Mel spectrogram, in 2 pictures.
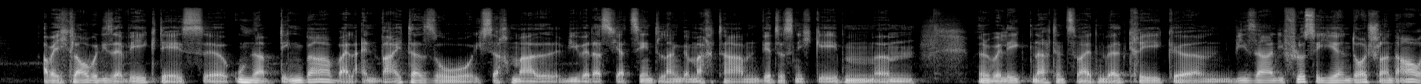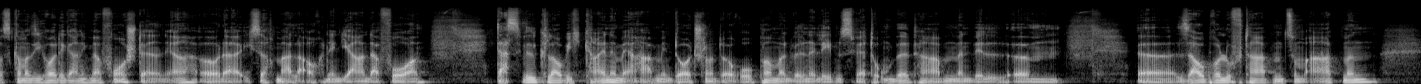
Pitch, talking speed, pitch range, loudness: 90 Hz, 180 wpm, 75-100 Hz, -19 LUFS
